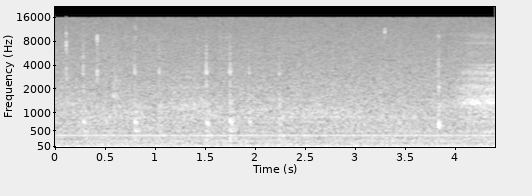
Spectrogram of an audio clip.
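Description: Faint, irregular small clicks of an outside micrometer's thimble being turned and closed onto a turned steel part, over a faint steady hum.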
